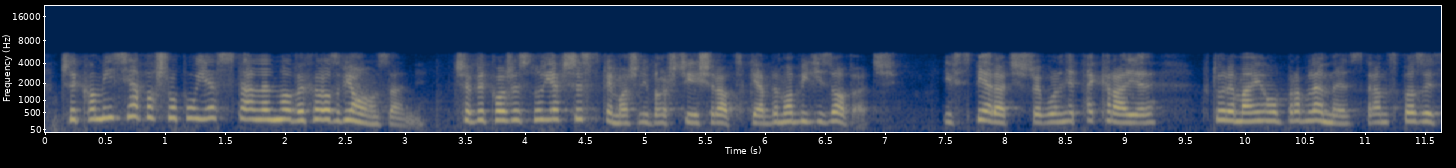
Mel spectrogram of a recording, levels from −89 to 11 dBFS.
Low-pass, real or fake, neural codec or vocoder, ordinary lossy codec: 5.4 kHz; fake; codec, 16 kHz in and 24 kHz out, 0.8 kbps, FocalCodec, streaming, 65536 codes; AAC, 48 kbps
